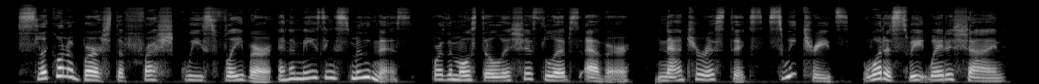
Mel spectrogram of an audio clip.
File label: COMMERCIAL, Professional Female Voice Over Talent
